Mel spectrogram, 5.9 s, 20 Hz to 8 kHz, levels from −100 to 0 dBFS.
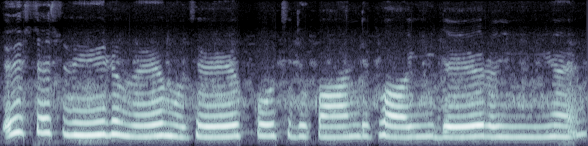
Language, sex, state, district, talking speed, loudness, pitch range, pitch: Hindi, female, Madhya Pradesh, Katni, 100 wpm, -14 LUFS, 215-250 Hz, 225 Hz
